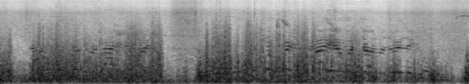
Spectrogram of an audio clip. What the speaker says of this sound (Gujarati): ચાલુ થઈ ગયો છે, જો પવન ને વરસાદ બધું વાવાઝોડું છે.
